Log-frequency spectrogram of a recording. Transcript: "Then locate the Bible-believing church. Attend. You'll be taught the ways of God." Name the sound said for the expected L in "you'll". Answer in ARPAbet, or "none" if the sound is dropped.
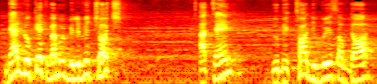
W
